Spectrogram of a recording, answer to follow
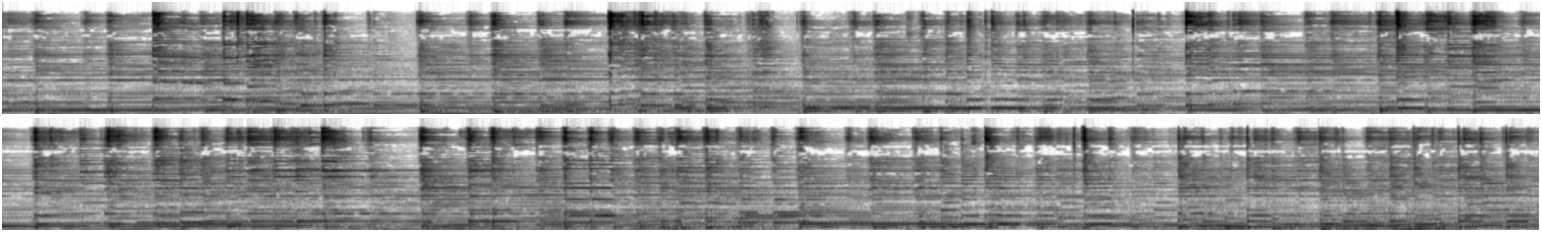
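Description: Steel-string acoustic guitar played live in a continuous instrumental passage of strummed and picked notes, with no singing.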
